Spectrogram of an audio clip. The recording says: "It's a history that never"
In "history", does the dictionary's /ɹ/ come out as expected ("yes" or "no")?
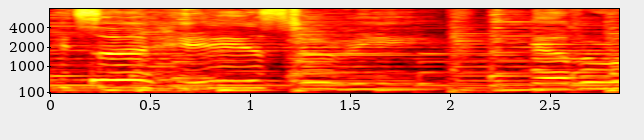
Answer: no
